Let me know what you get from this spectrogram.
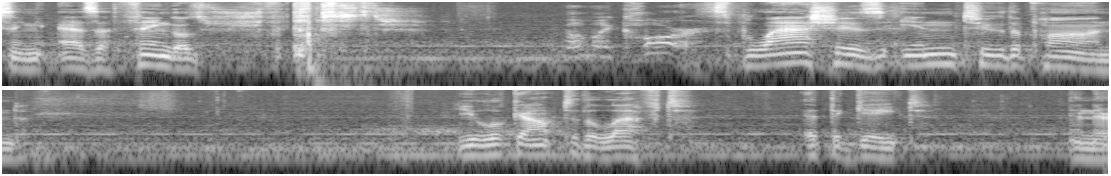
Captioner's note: splashing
